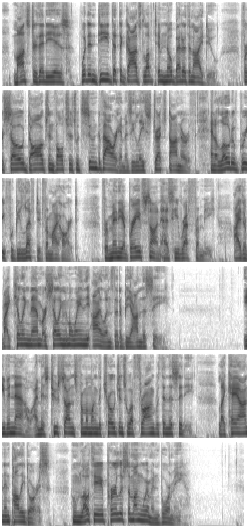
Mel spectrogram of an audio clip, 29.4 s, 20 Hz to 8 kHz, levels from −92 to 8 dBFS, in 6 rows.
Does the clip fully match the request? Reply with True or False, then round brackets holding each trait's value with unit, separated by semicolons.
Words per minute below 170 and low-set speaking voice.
False (190 wpm; 130 Hz)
